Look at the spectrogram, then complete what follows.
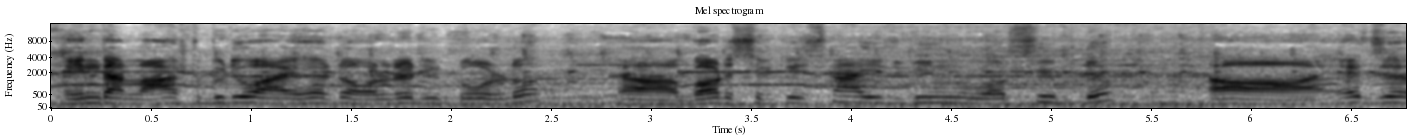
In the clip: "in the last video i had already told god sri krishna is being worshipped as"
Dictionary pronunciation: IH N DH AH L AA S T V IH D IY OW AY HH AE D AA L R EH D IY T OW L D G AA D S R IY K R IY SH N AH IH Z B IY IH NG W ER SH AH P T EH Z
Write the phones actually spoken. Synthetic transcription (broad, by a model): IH N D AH L AA S T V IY D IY OW AY HH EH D AA L R EH D IY T OW L D G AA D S IY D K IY S N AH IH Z B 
